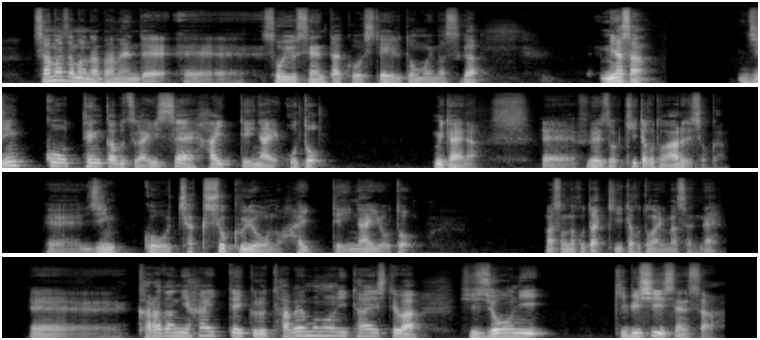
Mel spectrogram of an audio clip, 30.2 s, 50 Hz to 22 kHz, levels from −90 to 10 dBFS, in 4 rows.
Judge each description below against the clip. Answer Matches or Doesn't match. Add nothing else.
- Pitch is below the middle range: Matches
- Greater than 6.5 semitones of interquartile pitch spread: Matches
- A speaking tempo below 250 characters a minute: Doesn't match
